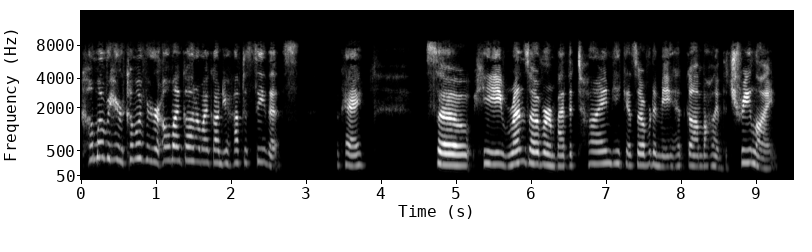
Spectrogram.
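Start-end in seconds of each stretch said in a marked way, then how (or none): 0.0-2.9 mock, high-pitched, urgent screaming. Retelling screaming to Jack to come see something: retelling a scream. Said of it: "I started screaming at Jack".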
